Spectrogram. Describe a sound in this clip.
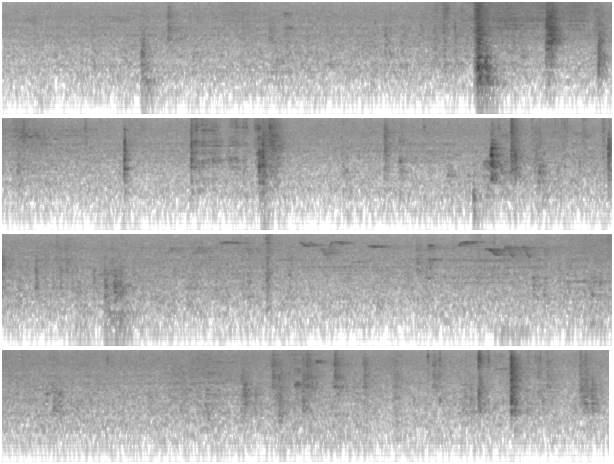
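Small objects tap and knock on a wooden bench.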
